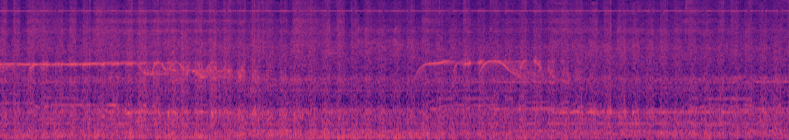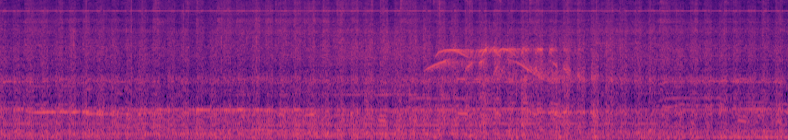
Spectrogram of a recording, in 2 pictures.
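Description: A horse lopes on soft arena dirt, its hooves thudding.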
